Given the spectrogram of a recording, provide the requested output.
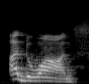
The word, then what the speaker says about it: advance: इसे क्या पढ़ेंगे एडवांस so this word is pronounce एडवांस एडवांस एडवांस वांस वांस यानी ये जो सेकंड सिलेबल है वी के बाद जो ए है इसका जो साउंड निकलेगा वो जैसे कि फादर में ए होता है उसी तरह से निकलेगा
